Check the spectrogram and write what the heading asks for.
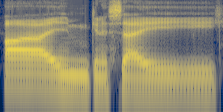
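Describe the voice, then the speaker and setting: A man's voice: fairly low pitch, fairly even intonation, very slow, a bit bright, clean tone, no room sound, clean studio sound. A man co-hosting a sports podcast, talking in a thoughtful, musing way and laughing easily. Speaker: podcast co-host. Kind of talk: casual chat.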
